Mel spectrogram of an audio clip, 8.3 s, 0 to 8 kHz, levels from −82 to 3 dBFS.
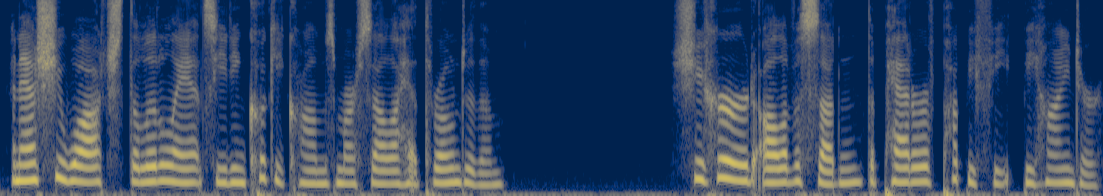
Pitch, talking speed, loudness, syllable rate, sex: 215 Hz, 205 wpm, -20 LUFS, 5.6 syllables/s, female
